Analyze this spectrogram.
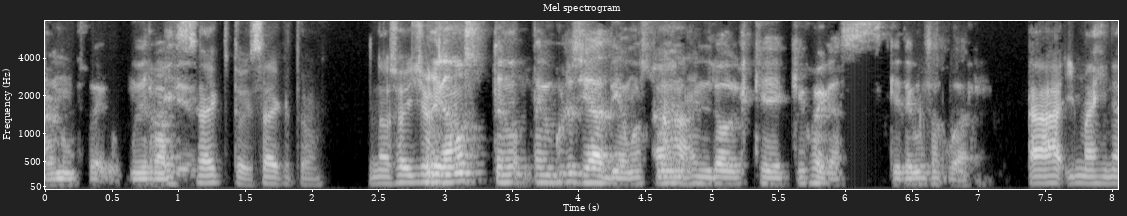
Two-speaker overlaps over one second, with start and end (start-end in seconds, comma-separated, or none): none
